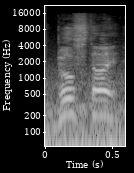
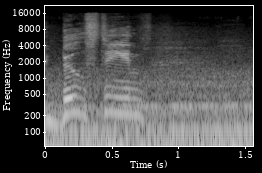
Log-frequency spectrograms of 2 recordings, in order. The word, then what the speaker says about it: Bilstein: Stein I don't know I think it's Bill Stein Bilstein Americans say Bilstein other people say Bill Stein I say Beetlejuice mine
